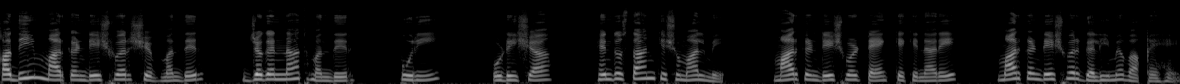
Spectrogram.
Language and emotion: Urdu, neutral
